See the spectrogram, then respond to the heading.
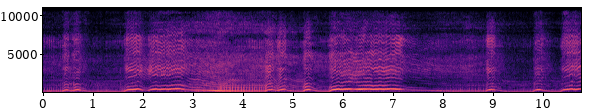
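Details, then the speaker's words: LST nitro RC truck, LRP .32 Spec engine with rebuilt carb still running lean: high-pitched revs burst up and fall back repeatedly, all acceleration, no top speed; owner suspects the early-shifting two-speed, which he can't fix. "This thing is all acceleration with no top speed. But I'm pretty sure that's because I can't fix the 2-speed."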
